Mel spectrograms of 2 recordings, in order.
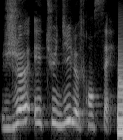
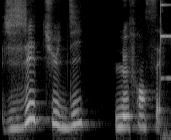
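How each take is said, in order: First: The vowel of 'je' is kept before 'étudie'. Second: The vowel of 'je' is dropped before 'étudie'. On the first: The speaker calls it wrong. "Sans l'élision, ton français sonne mécanique" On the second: The speaker calls it right. "Avec l'élision, il devient plus naturel"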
